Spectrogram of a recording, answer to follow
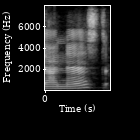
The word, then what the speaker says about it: honest: And then you have our and honest. Our, we've already mentioned it earlier. Honest, where also H is definitely quiet right from the start of the word.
